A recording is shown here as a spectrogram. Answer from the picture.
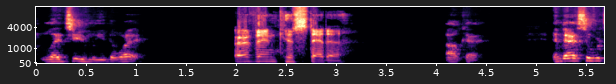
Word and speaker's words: Edwin Kostedde: Edwin Kostedde.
